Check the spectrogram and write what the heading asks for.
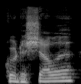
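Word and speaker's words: Groeteschele: It stars Henry Fonda as the president of the United States, Walter Matthau as the nuclear war strategist, Professor Grotoschella. Although if you look at it in text, in like the novel, it you would almost want to pronounce it grotesque.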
